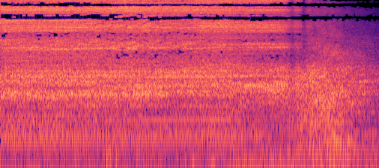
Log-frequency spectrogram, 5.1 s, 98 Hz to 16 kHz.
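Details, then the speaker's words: 1997 Honda Civic 1.6L D16Y7, after tracing a no-spark fault to a bad ignition coil in the distributor: catches quickly and settles into a steady, even idle with no misfire; running normally after repair. "we're good all right so weak spark on one distributor the other distributor had a bad coil all together now it's running"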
